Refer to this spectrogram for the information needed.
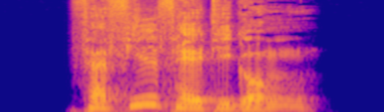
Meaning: duplication
- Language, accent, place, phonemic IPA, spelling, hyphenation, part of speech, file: German, Germany, Berlin, /fɛɐ̯ˈfiːlˌfɛltɪɡʊŋ/, Vervielfältigung, Ver‧viel‧fäl‧ti‧gung, noun, De-Vervielfältigung.ogg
